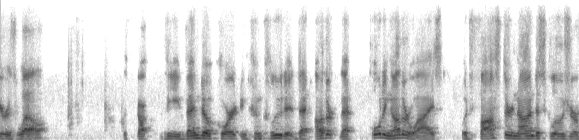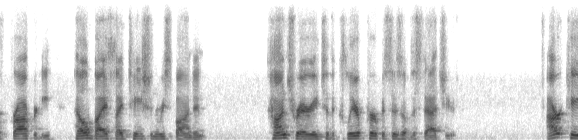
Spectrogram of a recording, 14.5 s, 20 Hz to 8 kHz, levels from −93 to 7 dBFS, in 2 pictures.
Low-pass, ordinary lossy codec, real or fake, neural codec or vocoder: 7.2 kHz; Opus, 32 kbps; real; none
